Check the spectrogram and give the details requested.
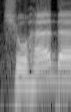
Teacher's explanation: حمزہ کے اوپر وقف ہے تو ذرا جھٹکے سے وقف کرنا ہے رکنا آپ نے.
